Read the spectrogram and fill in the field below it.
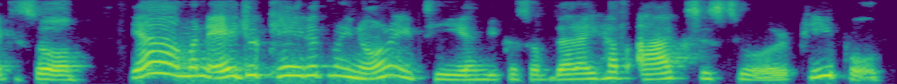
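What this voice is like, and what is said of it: Speaks with a noticeable accent. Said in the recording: “people will discriminate me in many ways because of my accent”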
